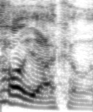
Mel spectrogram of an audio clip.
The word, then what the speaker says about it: Haleakala: Oh, it is Haleakala. I pronounced it correctly?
